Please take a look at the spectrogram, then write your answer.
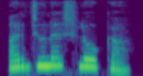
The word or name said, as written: ಅರ್ಜುನಶ್ಲೋಕ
